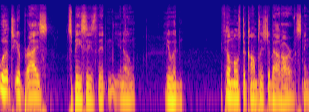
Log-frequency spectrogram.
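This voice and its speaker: Somewhat breathy and at a medium pitch, a man speaks with long, frequent pauses, the sound dry and close with no echo on a very clean recording with a silent background. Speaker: podcast co-host. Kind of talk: casual interview.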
